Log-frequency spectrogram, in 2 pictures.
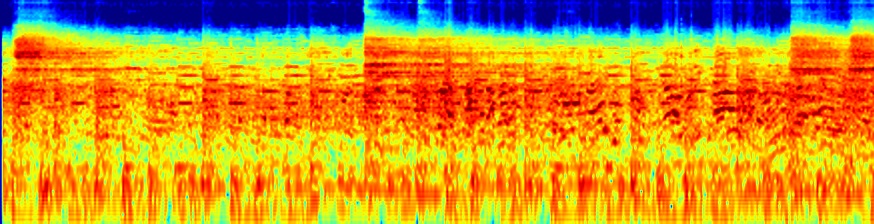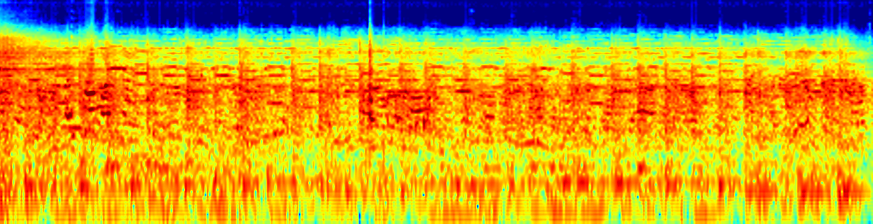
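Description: Bagpipes playing a tune over their steady drones, with crowd chatter around them.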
